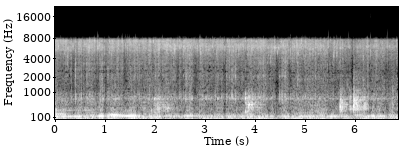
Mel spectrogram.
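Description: Large chopped tomatoes, four of them, dropped into hot oil in a pan for paneer butter masala, giving a steady loud hiss and sizzle that runs continuously throughout with no voices.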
